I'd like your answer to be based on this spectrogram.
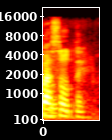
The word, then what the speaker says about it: epazote: Epazote. – Epazote.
